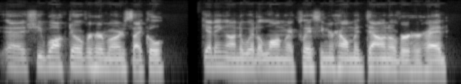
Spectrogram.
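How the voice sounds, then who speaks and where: A man's voice: mid-range voice, flat delivery, quick pace, clean tone, no echo. A man doing a casual amateur reading of a story, repeating and correcting misread words as he goes. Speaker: reader of fan fiction on a livestream.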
